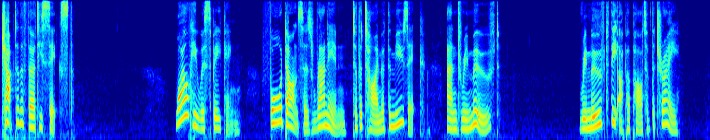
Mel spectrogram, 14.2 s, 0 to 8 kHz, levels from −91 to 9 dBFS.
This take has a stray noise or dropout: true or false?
false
